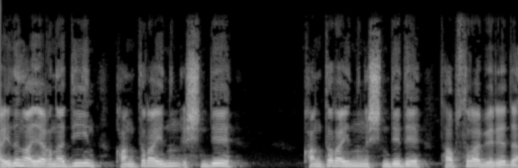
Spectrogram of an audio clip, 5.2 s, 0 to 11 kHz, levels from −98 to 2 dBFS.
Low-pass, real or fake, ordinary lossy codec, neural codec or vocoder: 9.9 kHz; real; none; none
